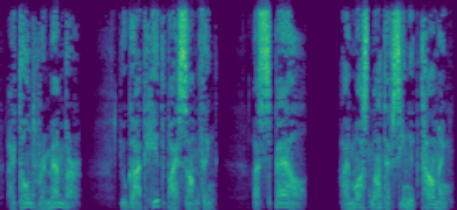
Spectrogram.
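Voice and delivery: lightly put-on companion voice; a hint of an odd little sidekick voice; Loyosh's character voice. Companion telling his boss about the spell, lightly voiced.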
